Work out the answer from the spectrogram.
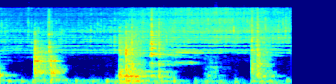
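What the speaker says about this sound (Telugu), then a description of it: "ఇప్పుడు వేగిన దానిలో ఇప్పుడు మనం వేపుకొని ఉంచుకున్న పచ్చిరొయ్యలని దీంట్లో వేసేద్దాము" Raw prawns frying in ginger-garlic paste in a pan, a close, steady sizzle broken by a few sharp bursts of stirring and scraping before cutting off abruptly.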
